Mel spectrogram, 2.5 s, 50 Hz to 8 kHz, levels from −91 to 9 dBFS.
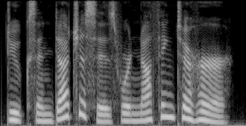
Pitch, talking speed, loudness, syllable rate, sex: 195 Hz, 170 wpm, -15 LUFS, 5.3 syllables/s, female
